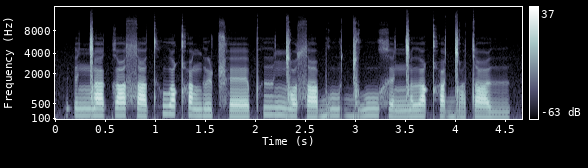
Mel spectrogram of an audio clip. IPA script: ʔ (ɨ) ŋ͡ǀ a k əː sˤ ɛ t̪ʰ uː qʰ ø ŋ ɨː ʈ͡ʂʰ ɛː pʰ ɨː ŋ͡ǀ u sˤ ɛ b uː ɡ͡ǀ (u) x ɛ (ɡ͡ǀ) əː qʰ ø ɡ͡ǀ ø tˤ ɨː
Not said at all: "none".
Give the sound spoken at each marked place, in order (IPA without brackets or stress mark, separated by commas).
e, uː, ŋ͡ǀ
